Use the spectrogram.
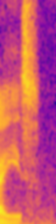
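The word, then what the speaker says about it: Ys: is it Yis? Is that how you say it? Y-S? – Yeah, Yis.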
